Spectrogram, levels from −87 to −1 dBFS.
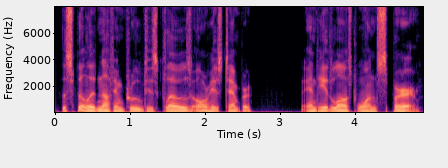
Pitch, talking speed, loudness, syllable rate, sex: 100 Hz, 195 wpm, -16 LUFS, 5.2 syllables/s, male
